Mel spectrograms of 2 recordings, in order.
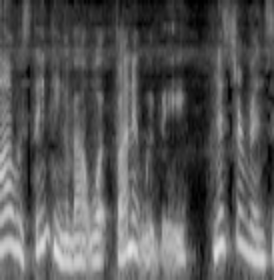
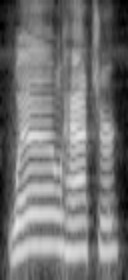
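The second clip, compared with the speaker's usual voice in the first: demanding; 4 semitones higher, 8 dB louder than usual. Acted. Boss demands answer.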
